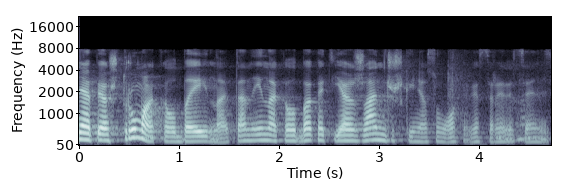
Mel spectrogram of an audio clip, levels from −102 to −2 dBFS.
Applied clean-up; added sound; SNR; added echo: none; none; none; none.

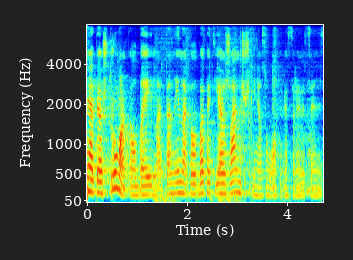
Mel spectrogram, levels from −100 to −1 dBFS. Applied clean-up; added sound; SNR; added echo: none; Snare drum / Drum kit; 20 dB; reverberation time 1.1 s.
